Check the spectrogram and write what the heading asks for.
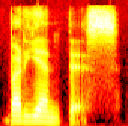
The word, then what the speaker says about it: parientes: Let's practice that pronunciation together, giving a nice soft tap to that R, los parientes.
